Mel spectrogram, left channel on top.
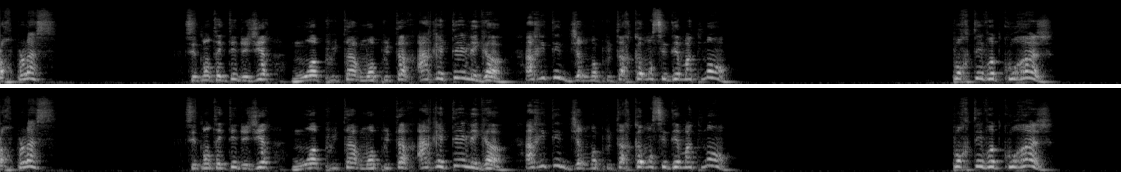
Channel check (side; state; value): both; normal; correlation 0.73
